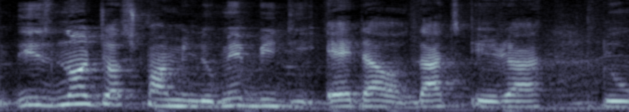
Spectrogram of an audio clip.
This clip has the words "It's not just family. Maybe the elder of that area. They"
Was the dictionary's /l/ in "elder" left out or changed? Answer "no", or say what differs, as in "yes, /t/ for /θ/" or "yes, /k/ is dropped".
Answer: yes, /l/ is dropped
